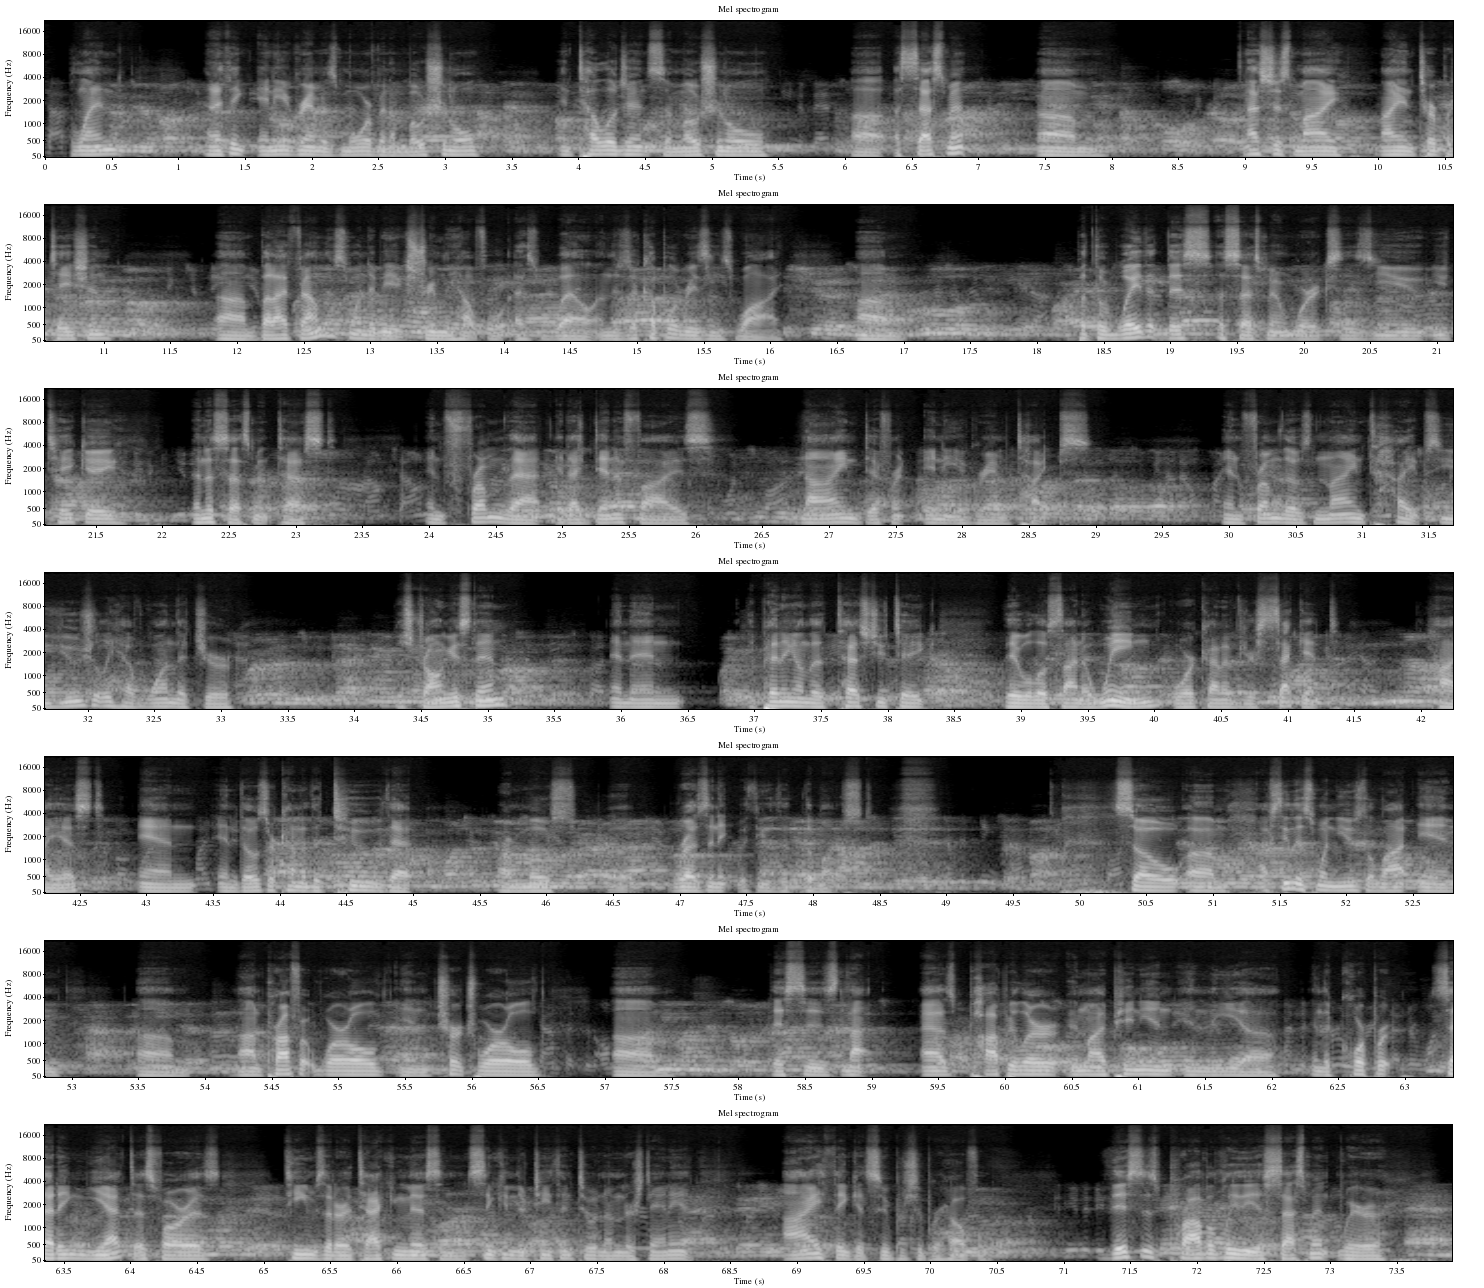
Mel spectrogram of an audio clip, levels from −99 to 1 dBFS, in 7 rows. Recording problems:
background chatter; loud; throughout; 2 voices, 8 dB below the speech

